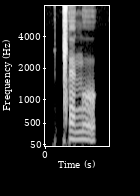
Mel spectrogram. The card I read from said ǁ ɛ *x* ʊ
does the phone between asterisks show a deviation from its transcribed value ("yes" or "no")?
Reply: yes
